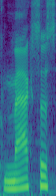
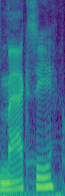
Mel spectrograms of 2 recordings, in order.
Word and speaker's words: Maxis: last episode i mis i mispronounced maxis as maxie i couldn't remember the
